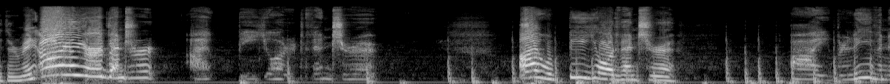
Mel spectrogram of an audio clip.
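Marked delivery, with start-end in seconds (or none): 1.9-3.8 whispered vow. Shown as a demonstration. Player quietly promising to be the adventurer, whisper. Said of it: "repeated then loud". 5.2-6.8 louder, proud declaration; declaring. Shown as a demonstration. Player boldly promising to be the adventurer, declaring. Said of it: "repeated loud".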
